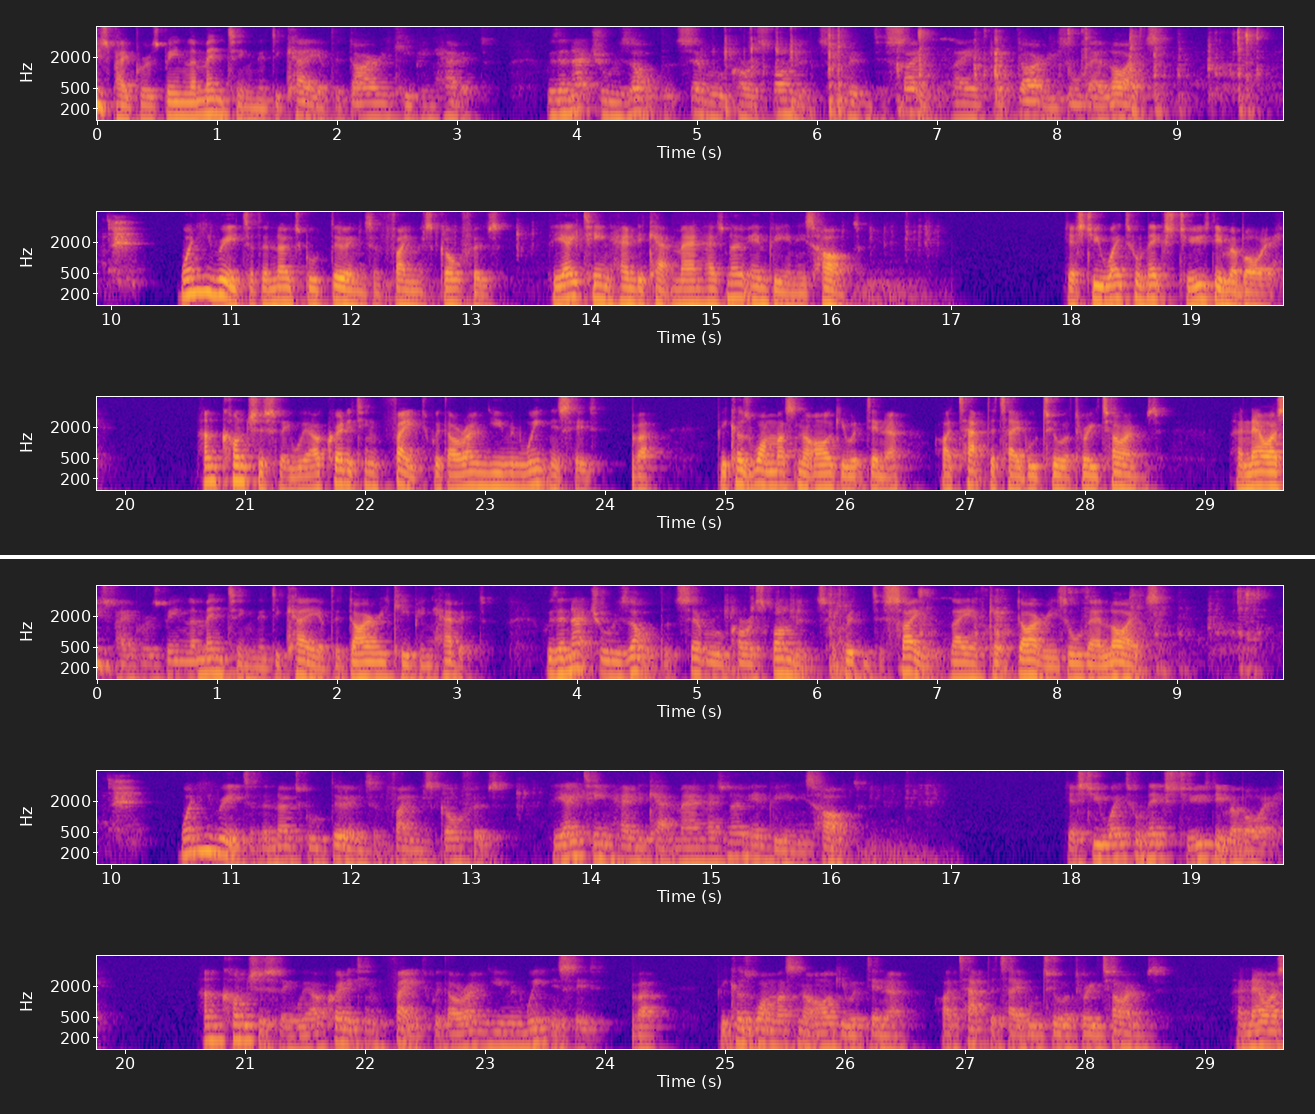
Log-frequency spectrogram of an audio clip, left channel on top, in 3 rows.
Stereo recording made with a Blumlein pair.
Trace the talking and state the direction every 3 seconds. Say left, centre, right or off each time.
centre, right, right, left, left, left, left, left, left, left.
